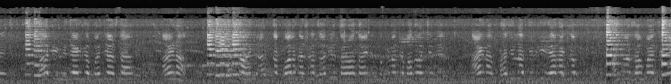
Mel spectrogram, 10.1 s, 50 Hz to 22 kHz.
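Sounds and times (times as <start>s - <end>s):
man speaking: 0.0s - 10.0s
vehicle horn honking: 3.1s - 3.8s, 9.1s - 10.0s.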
